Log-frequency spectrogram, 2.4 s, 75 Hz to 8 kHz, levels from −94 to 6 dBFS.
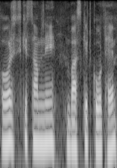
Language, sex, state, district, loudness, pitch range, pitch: Hindi, male, Himachal Pradesh, Shimla, -17 LUFS, 135-150 Hz, 145 Hz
